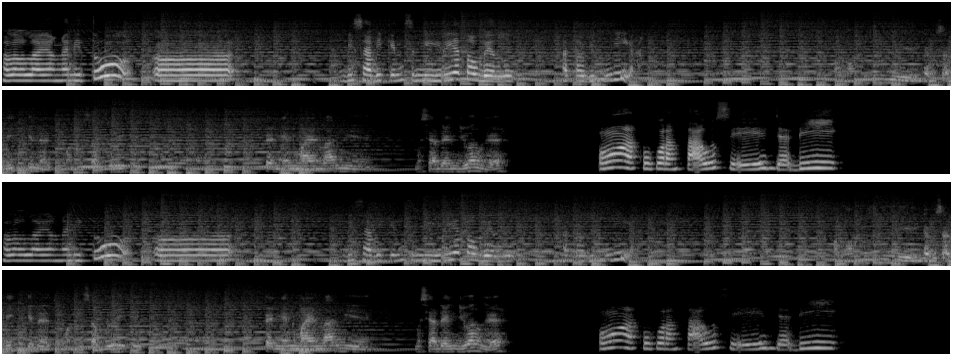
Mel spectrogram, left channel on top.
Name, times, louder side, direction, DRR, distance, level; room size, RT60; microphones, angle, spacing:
voice 1, 0.0-2.4 3.4-5.1 5.6-6.4 15.5-17.8, left 6 dB, 50° left, 0.4 m, -25 dB
sound 1, 0.6-13.6, equal, 5° right, 0.8 m, -36 dB
sound 2, 4.3-8.7, left 5 dB, 25° right, 1.5 m, -49 dB
voice 2, 8.3-11.6 12.1-13.2 13.6-14.6, right 2 dB, 45° right, 1.0 m, -35 dB
3.5 x 3.0 x 4.2 m
head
